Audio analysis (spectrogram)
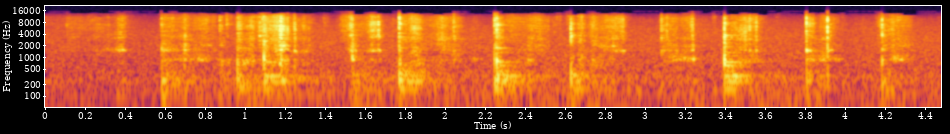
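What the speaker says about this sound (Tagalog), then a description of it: "huwag nating titigilan ng paghalo dito para hindi siya masunog" Sugar cooks over low heat in a pan for flan syrup as a utensil stirs it, giving a string of close, uneven scraping and clinking strokes over a faint sizzle.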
